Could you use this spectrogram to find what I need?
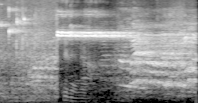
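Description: A referee's whistle blows a short shrill blast.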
